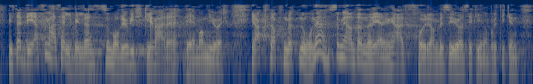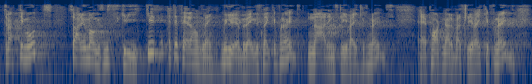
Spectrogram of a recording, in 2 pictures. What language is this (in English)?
Norwegian Bokmål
